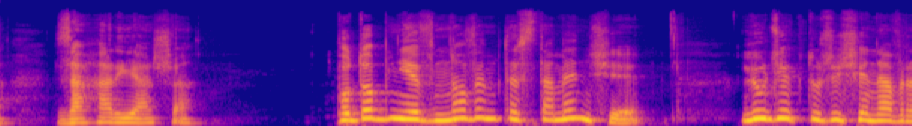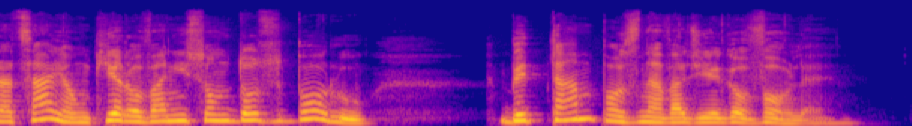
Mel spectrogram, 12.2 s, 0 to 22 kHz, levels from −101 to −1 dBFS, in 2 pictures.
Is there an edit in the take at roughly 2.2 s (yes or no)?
no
